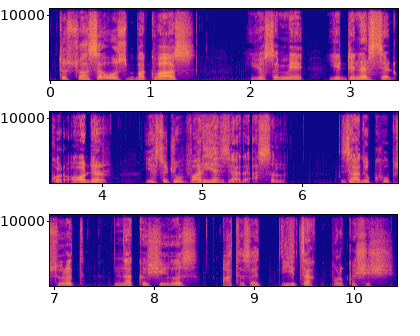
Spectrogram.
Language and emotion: Kashmiri, neutral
